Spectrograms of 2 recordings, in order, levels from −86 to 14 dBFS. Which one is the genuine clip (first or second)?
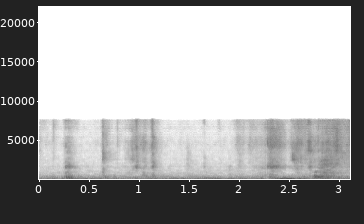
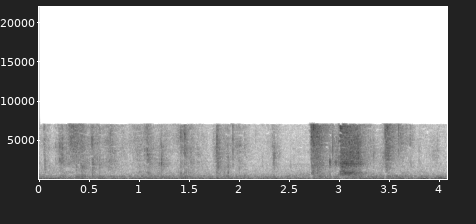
second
